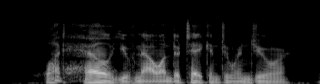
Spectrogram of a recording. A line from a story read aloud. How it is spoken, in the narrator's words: said, his voice low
